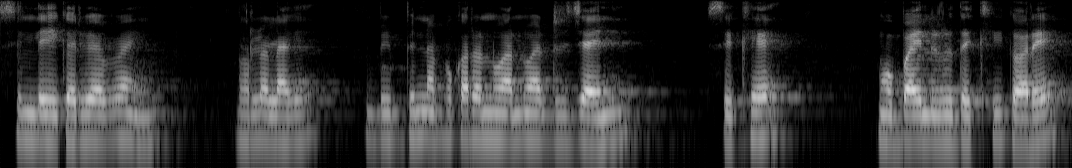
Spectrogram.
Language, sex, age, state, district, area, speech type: Odia, female, 30-45, Odisha, Nayagarh, rural, spontaneous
